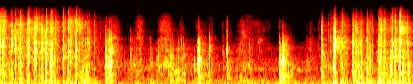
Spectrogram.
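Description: Rapid, crisp riffling of tarot cards being shuffled, in several bursts with short pauses, close and fairly loud.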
